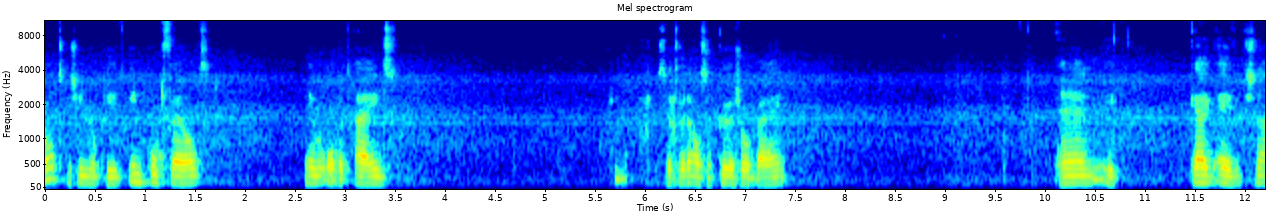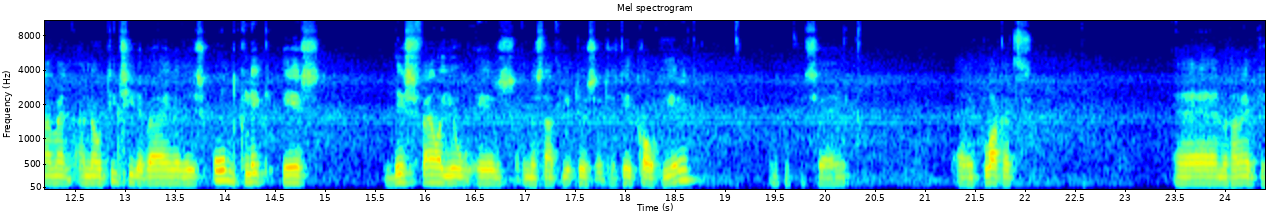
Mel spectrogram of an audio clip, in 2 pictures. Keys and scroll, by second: 10.5 Tab, 18.8 c, 20.0 Tab, 22.2 v.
